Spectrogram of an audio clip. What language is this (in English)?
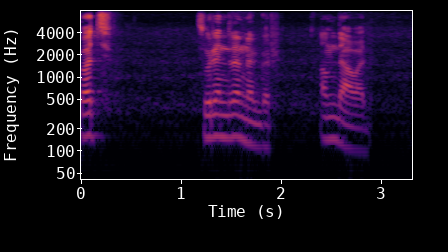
Gujarati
